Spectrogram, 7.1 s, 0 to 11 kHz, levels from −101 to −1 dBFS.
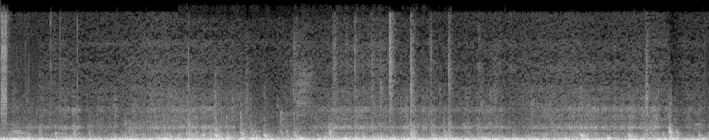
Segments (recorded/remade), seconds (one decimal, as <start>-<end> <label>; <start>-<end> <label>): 0.0-7.1 recorded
